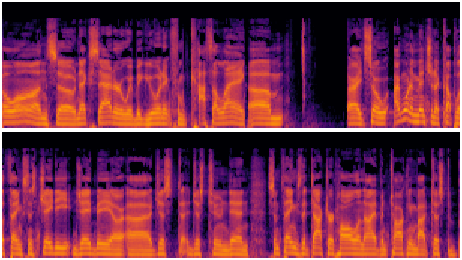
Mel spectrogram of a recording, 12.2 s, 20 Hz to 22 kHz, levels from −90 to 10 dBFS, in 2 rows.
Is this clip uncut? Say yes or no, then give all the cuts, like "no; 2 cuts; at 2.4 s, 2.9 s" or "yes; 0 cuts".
no; 1 cut; at 3.2 s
